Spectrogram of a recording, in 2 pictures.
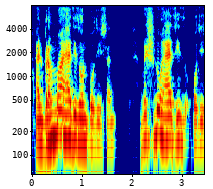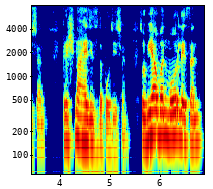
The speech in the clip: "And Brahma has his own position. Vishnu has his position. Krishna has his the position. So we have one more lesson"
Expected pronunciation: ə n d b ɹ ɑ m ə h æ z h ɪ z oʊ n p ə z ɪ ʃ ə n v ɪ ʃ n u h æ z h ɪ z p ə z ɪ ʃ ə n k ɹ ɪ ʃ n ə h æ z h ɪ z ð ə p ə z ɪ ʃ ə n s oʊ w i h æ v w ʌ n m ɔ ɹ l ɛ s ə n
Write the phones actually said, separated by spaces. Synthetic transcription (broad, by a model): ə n d b ɹ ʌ m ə h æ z h ɪ z oʊ n p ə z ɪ ʃ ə n v ɪ ʃ n u h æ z h ɪ z p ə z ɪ ʃ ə n k ɹ ɪ ʃ n ə h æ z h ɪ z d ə p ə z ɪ ʃ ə n s oʊ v i h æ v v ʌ n m ɔ ɹ l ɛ s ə n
